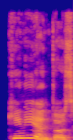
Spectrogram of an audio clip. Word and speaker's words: quinientos: This sounds more like quince. Qui, ni, en, dos. Quinientos is 500.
